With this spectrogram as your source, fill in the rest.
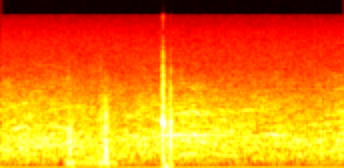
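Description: A bat strikes a cricket ball with a sharp knock.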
